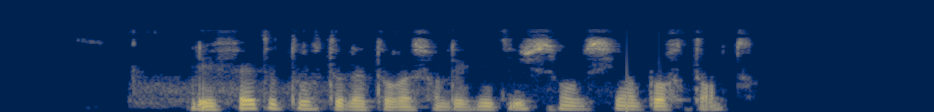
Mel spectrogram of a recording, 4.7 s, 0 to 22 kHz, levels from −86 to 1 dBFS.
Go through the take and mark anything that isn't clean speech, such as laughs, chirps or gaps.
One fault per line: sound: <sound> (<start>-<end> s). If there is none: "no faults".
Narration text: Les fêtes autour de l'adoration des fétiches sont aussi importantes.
no faults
